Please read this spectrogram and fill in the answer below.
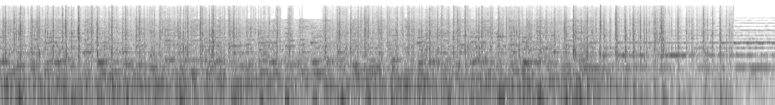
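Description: Fast, continuous clicking of computer keyboards being typed on, under background music; the typing stops just before the end.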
